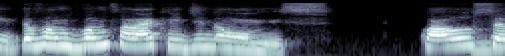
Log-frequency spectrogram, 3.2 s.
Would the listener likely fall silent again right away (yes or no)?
yes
